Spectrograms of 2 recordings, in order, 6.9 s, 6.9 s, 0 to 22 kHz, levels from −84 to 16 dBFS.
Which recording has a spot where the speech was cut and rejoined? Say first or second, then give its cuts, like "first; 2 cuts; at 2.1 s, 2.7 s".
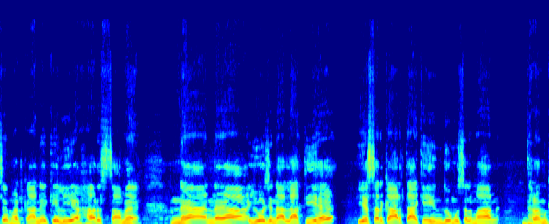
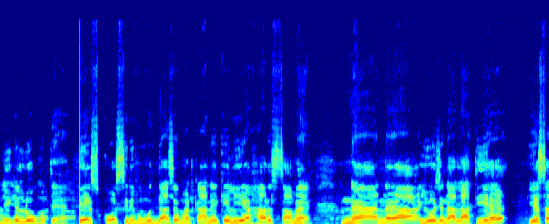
second; 1 cut; at 1.0 s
